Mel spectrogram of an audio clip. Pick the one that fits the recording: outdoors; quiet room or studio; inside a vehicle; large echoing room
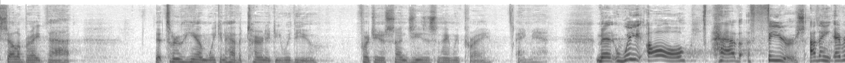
large echoing room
